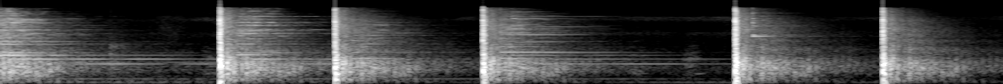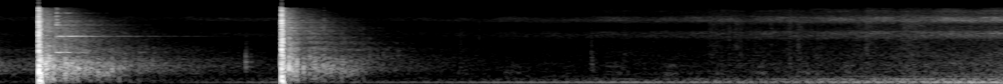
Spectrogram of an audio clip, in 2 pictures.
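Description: Seven rifle shots fired in quick succession at an uneven pace, each dying away in a short echo. Several are followed by a ringing ping of steel targets being hit.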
